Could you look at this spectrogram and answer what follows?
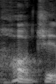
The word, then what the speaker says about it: Hødd: And you're going to have to forgive my pronunciations, but I'm going to go with Hødd. Is that right? – Yes, this is uh, this is the in, in our region in, in our region of uh, of Møre og Romsdal.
